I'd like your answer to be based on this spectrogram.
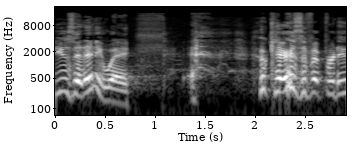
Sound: laughter

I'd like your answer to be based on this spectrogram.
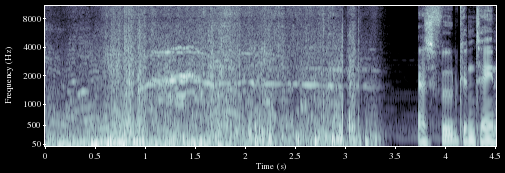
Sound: people yelling

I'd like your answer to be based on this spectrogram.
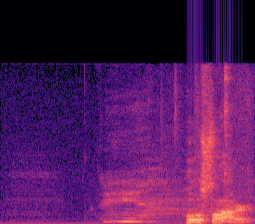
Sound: sighs

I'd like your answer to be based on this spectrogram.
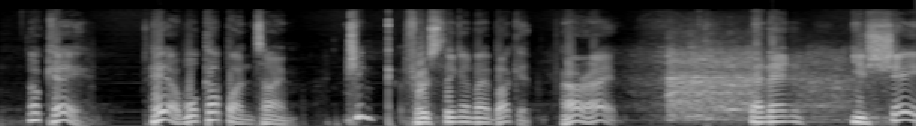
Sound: laughter

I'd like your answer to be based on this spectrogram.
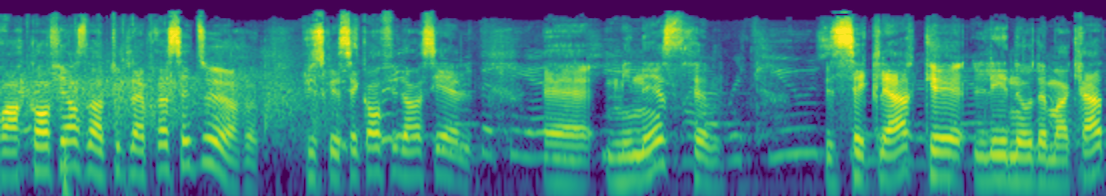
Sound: applause

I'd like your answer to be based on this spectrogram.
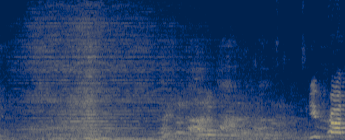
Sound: dramatic music; audience laughing

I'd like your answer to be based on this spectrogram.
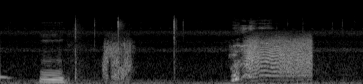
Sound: flatulence

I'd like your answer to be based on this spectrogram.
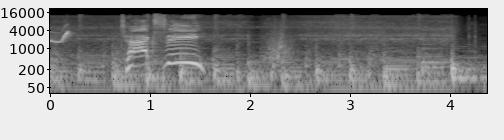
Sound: whistling

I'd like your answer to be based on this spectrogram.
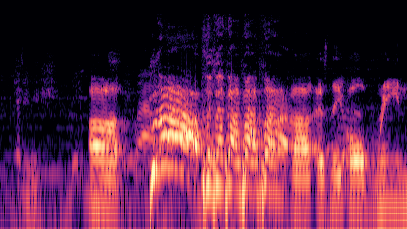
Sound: imitates battle and blows

